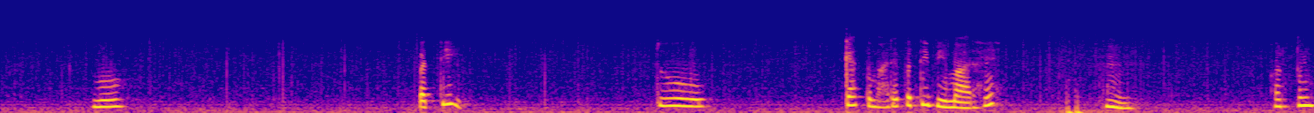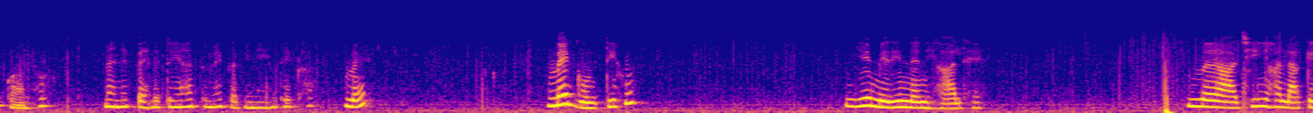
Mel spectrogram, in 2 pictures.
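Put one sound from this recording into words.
A young woman speaks softly and tenderly, in short phrases with pauses.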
